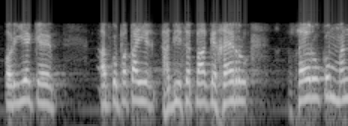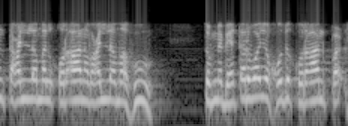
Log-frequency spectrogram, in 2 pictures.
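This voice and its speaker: A man giving a religious talk on Quran recitation, urging his listeners and slowly drawing out phrases to show how they should be said. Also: high-pitched. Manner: exhorting, slowly drawn-out demonstration of Arabic phrases. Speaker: religious teacher. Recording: tinny phone-like lo-fi sound.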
